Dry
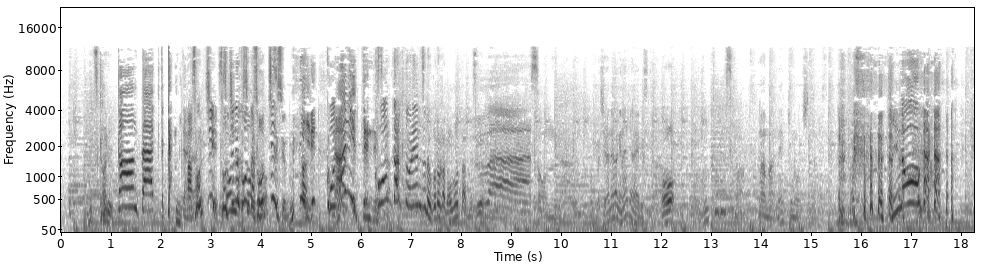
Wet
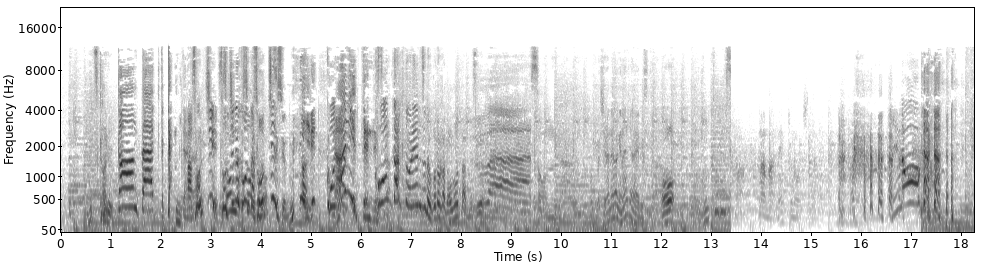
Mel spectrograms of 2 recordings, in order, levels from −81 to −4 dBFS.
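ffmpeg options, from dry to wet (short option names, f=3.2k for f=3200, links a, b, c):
-filter_complex "[0:a]asettb=1/sr,asplit=3[a][b][c];[a]atrim=end=13.394[d];[b]atrim=start=13.39:end=17.21,asetpts=PTS-STARTPTS,afade=t=in:d=0.004:c=qsin,afade=t=out:st=3.816:d=0.004:c=qsin,bandpass=f=1.3k:t=q:w=1.6[e];[c]atrim=start=17.206[f];[d][e]acrossfade=d=0.004:c1=hsin:c2=qsin[g];[g][f]acrossfade=d=0.004:c1=qsin:c2=hsin"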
